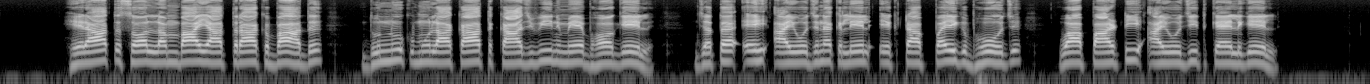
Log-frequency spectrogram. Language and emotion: Maithili, neutral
